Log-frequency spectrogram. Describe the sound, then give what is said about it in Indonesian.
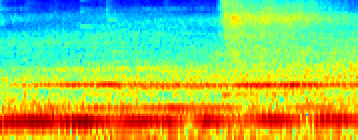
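A crowded bus driving along, heard as a steady low engine hum with a constant drone, and a brighter hiss joining partway through. “Pak Tejo karena bus yang ditumpanginya penuh sesak”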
